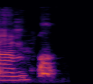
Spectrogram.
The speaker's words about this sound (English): She won't listen. It's okay. I'm just used to barking all the time.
